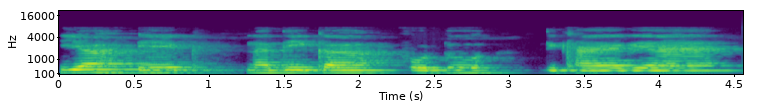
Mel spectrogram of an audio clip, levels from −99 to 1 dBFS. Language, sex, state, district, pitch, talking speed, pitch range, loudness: Hindi, male, Bihar, Jahanabad, 155 Hz, 105 wpm, 150-160 Hz, -17 LUFS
